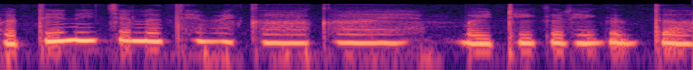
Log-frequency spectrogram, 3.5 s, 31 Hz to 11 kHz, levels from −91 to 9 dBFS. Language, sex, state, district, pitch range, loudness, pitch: Surgujia, female, Chhattisgarh, Sarguja, 300-350 Hz, -14 LUFS, 310 Hz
